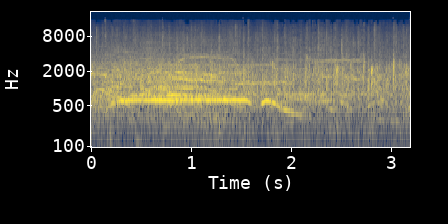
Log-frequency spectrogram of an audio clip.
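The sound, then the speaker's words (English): A crowd claps and cheers steadily for a few seconds, the dense applause staying loud throughout, with whistles and excited voices rising above it before it eases slightly toward the end. “Did she do a great job? Give her a round of applause.”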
